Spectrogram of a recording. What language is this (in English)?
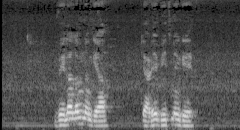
Pahari-Potwari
